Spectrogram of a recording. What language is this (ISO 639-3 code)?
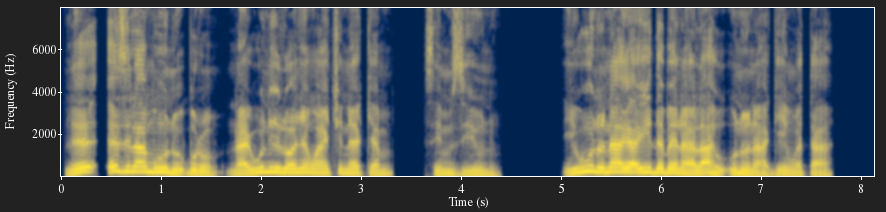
ibo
